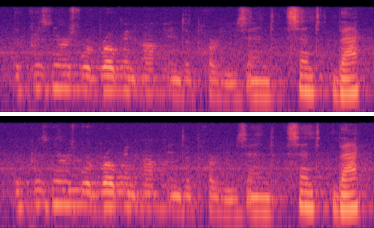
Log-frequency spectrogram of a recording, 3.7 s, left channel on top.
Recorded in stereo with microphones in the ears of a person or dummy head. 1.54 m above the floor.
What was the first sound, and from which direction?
A man speaking, 30° left (ahead or behind).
